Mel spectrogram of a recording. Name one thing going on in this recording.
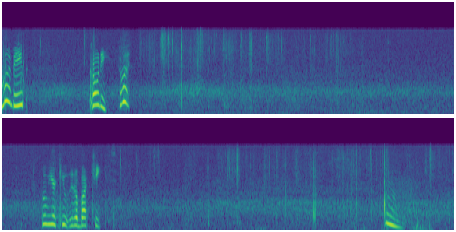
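Dry leaves rustle and crunch under a dog's paws.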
